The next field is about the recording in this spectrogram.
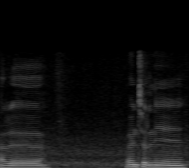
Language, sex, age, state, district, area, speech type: Bodo, male, 30-45, Assam, Kokrajhar, rural, spontaneous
